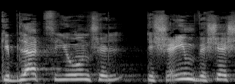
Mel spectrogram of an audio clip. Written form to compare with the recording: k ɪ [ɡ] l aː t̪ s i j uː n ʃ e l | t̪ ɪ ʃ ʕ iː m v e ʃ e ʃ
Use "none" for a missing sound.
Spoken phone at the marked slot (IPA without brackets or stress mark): b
